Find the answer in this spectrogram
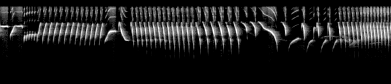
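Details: Canary provocation song: nonstop fast trills of high pulsed notes with quick downward slurs mixed in, several changes of pace, closing on a thin very high trill.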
